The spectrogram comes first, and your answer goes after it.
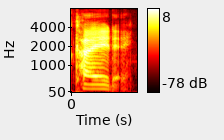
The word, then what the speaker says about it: Kaede: Kaede. Sorry, we've been saying it wrong the whole time. It's Kaede.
